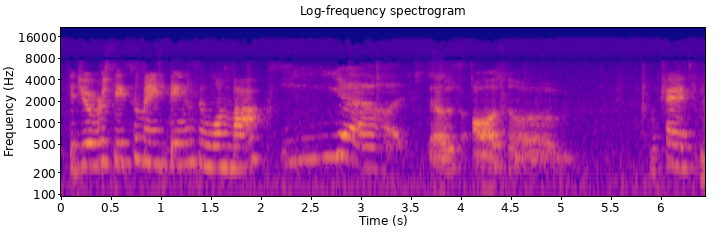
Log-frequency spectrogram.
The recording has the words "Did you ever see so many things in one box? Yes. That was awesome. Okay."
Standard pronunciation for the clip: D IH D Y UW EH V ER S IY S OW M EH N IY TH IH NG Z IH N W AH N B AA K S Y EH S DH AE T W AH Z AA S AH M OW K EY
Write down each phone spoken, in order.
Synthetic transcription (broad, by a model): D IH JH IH EH V ER S IY S OW M EH N IY TH IH NG Z IH N W AH N B AA K S Y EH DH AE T W AH Z AA S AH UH OW K EY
